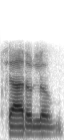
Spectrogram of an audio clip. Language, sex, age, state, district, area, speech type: Hindi, male, 30-45, Uttar Pradesh, Mau, rural, conversation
